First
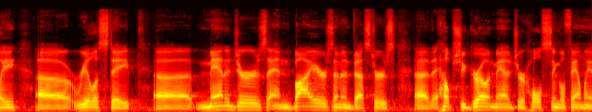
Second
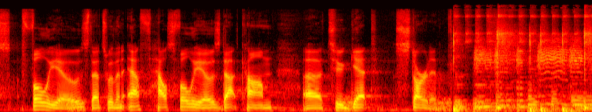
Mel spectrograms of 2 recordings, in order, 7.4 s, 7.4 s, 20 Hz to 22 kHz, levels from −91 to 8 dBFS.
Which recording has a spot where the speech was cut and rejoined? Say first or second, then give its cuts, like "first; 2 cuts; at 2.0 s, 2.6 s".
second; 1 cut; at 5.5 s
